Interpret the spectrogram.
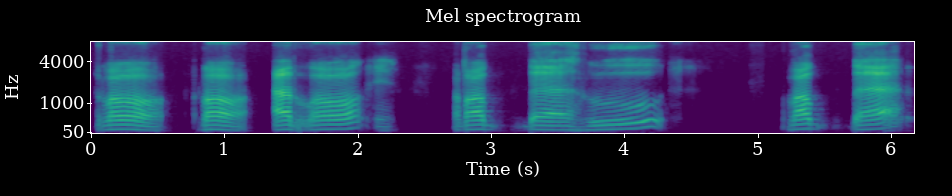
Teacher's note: Ada huruf ra berbaris fathah. Maka ra-nya dibaca dengan tebal, ro ya, bukan ro tapi ro arro ya.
